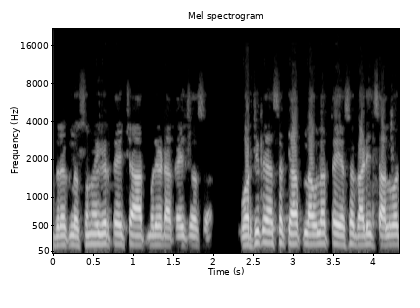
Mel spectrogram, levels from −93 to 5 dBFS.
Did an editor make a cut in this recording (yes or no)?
no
